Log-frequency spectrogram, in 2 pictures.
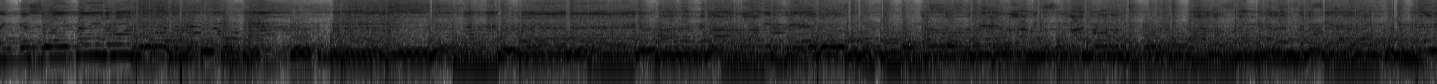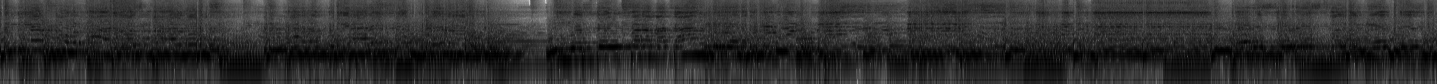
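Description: Norteño band playing live: accordion over electric bass, guitar and drum kit, with a short break about twenty seconds in.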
